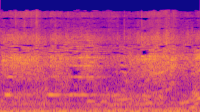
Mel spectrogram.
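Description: Small electric cement mixer running with a steady low hum, its drum turning a load of liquid that sloshes inside.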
